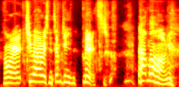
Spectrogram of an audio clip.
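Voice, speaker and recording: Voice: high voice, lively intonation, slow pace, a bit bright. An IRL streamer chatting casually with viewers while walking and scootering outdoors through a large city, rambling and answering chat as they go.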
